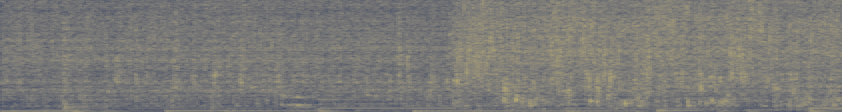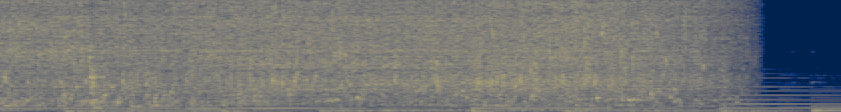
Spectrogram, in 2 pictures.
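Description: Kitchen tap water pouring onto rice in a stainless-steel mesh colander while a hand swishes the grains to wash them. The water grows louder about two seconds in and stops near the end. Soft background music runs underneath.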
